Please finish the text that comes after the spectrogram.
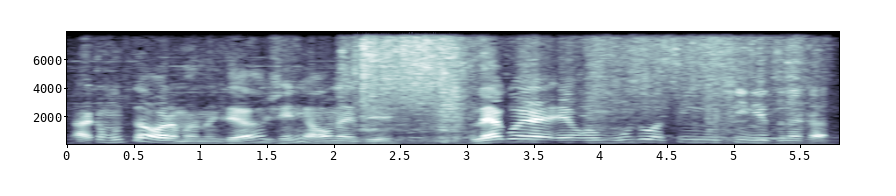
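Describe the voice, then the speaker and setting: A man with a Carioca accent films himself at an outdoor flea market on his phone. His voice sits slightly high, and he talks in eager, slangy bursts. He keeps exclaiming over what he finds. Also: normal speed, background noise. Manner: excited, slangy, exclaims often. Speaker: vlogger. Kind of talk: casual handheld market vlog. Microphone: phone camera held in hand.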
